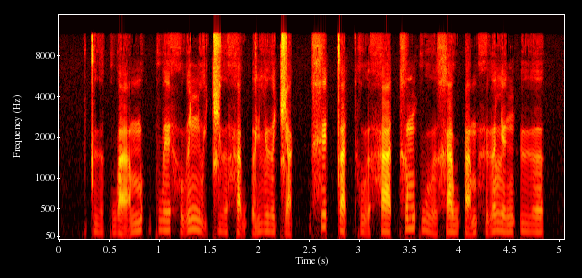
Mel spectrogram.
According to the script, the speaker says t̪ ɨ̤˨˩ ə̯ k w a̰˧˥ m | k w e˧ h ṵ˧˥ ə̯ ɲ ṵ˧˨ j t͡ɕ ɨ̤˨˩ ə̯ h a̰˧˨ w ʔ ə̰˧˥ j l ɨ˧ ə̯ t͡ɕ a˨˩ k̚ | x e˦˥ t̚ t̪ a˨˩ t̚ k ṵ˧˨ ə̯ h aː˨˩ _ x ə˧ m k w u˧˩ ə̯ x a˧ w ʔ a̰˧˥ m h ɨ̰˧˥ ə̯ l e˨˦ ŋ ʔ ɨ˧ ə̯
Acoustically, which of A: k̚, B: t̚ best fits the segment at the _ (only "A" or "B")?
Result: B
